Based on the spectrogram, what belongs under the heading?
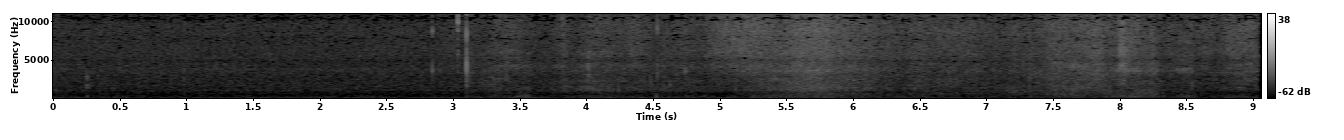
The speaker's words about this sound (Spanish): Escucha el ruido de las olas, ese choque rítmico de las olas contra la orilla del mar, que van y vienen hacia adelante, hacia detrás, hacia el interior del mar y hacia el exterior. Escucha el agua contra la arena.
